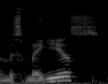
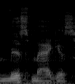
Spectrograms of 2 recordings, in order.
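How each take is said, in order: First: The name ends with a '-gius' sound, four syllables. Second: The name ends with a '-gus' sound, three syllables. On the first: The speaker calls it right. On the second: The speaker calls it wrong.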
